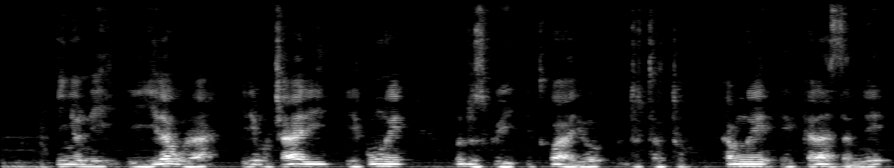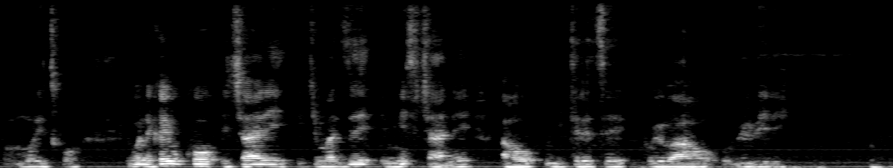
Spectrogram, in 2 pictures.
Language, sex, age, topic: Rundi, male, 25-35, agriculture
